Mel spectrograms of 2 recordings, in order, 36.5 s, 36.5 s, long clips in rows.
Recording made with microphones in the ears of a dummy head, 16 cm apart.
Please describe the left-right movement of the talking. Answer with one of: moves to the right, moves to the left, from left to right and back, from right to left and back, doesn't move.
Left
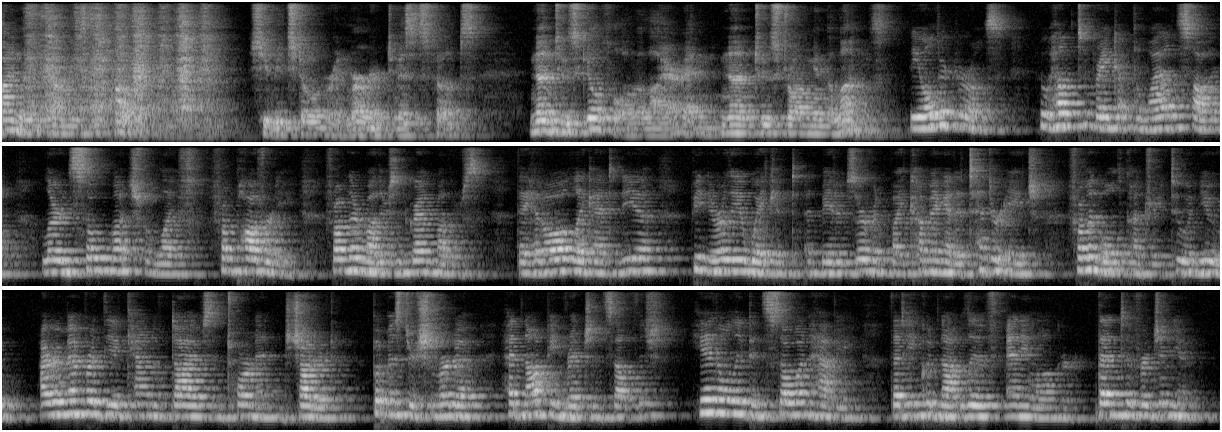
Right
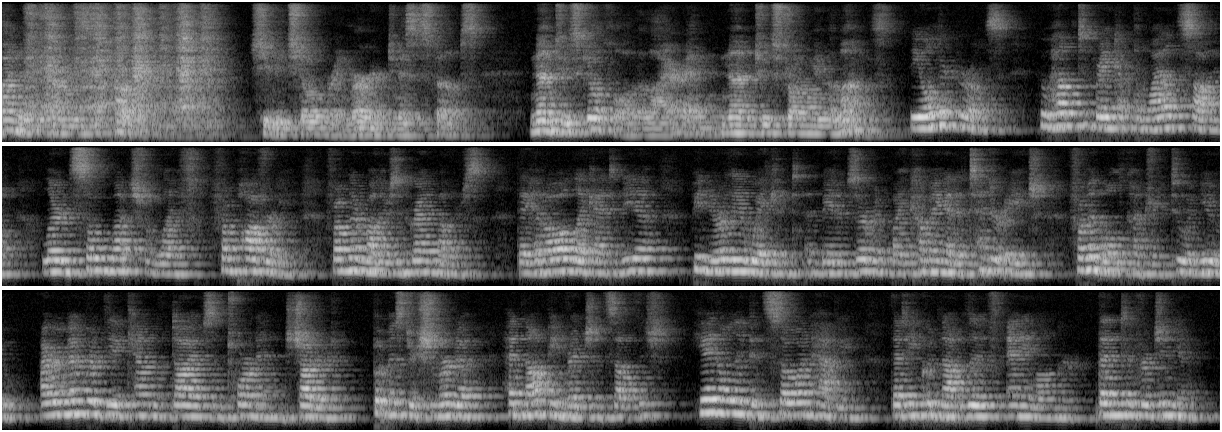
doesn't move.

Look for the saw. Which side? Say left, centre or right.
centre.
